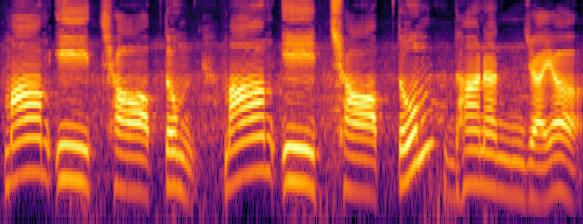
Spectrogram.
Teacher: এই যে ইচ্ছা আকারটা আছে, আকারটাকে একটু টান দিয়ে উচ্চারণ করতে হয়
